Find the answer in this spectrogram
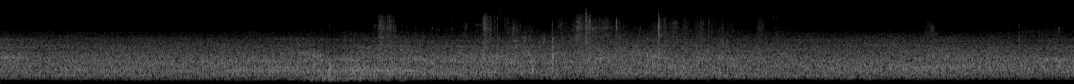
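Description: Steady outdoor background noise with no engine running, and a few faint crackles between about four and seven seconds in.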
